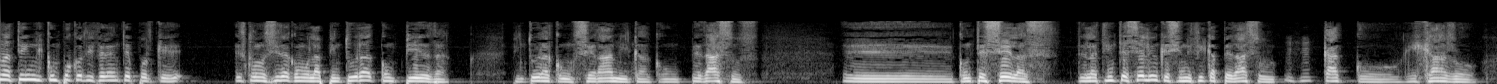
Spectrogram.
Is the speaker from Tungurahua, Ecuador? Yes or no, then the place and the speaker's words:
no; Riobamba, Chimborazo, Ecuador; Yo cuando era muchacho viajaba a dedo de Riobamba, porque soy de Riobamba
